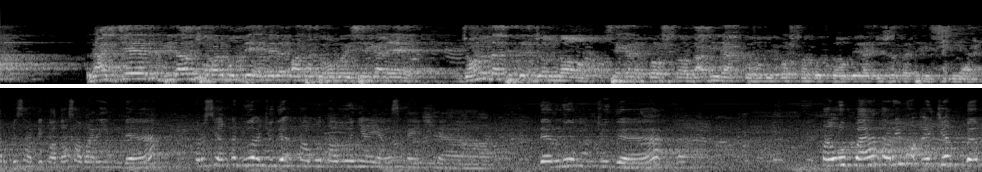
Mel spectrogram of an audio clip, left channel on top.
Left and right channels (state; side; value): different; both; correlation 0.00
